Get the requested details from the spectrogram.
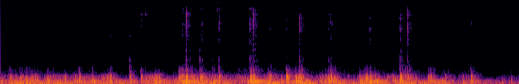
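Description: Long nails of both hands scratch the sides of a Blue Yeti microphone's hollow steel mesh dome grille. The result is a dense, muffled low rumble of rapid scraping strokes, broken by a few sharper scratches that flick up into brief bright ticks before fading.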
